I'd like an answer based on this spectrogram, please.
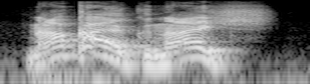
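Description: It is said in a put-on girlish voice.

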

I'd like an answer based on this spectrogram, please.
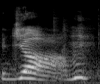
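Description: It is said in a made-up gibberish accent.

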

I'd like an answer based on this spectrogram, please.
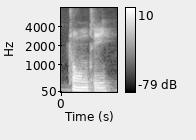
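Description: The article is shortened to a bare t sound. This sounds properly like dialect. "you shorten the article to just an apostrophe T"

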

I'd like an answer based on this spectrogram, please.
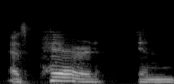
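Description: The stress falls on the word paired. It is a plain verb followed by a preposition. "So we know from my pronunciation that this is simply a verb with a preposition after it"

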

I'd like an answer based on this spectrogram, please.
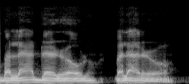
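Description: An American accent, the t flapped like d. "Nếu mà theo người Mỹ đọc thì chữ tờ nó sẽ lướt lên"

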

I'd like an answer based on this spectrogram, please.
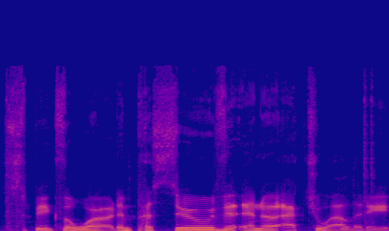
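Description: It is said in an imitation of Gage's voice.

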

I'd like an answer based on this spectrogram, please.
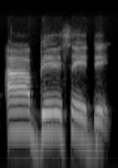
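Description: The letter names are said the Dutch way. This is how the alphabet is said in Indonesia. "Di bahasa kita itu kalau menyebut abjad itu kan"

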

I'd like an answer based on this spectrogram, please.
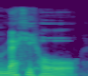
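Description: The word is said the Spanish way.

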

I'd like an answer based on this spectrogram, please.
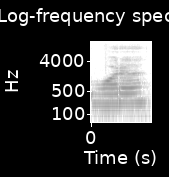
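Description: The word is said in a British accent. "I had a lot more British pronunciations"

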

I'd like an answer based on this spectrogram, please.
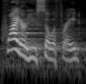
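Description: It is said as a sharp rebuke.

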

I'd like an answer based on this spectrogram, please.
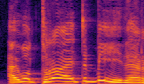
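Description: It is said in an Italian accent.

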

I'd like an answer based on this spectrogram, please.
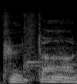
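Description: The word sounds stunned and astonished. The speaker is amazed by something. "la stupeur"

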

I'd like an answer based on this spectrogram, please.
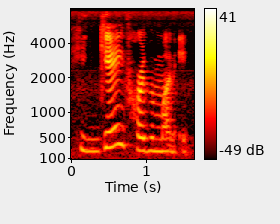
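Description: The stress falls on the word gave. The money was given, not lent. "He didn't lend her the money"

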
